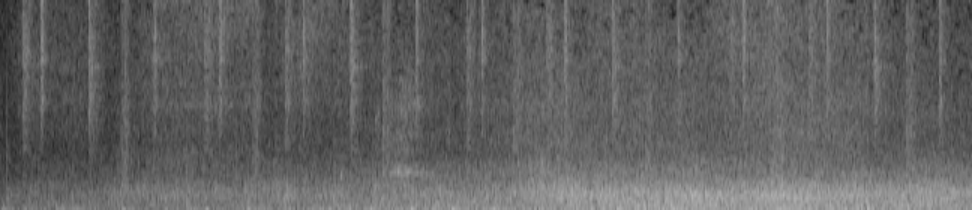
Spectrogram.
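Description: Ocean surf washing up a sandy beach, the rushing water growing louder about halfway through and staying loud.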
